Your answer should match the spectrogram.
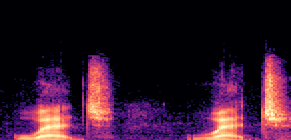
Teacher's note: Quando você vê uma palavra que tem o D, a letra D, e logo em seguida a letra G, você já sabe que o D é mudo e que ele dá uma deslizada já para o som do G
